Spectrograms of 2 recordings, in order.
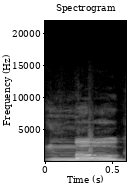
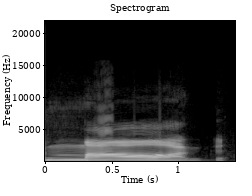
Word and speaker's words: Mog: yeah so pronunciation like it's not moog it's mog nope i'm sorry it is mogu you can call him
